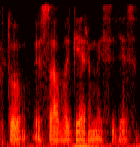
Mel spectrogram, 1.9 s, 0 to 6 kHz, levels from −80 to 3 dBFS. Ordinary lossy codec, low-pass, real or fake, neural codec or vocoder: Opus, 16 kbps; 5.4 kHz; real; none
